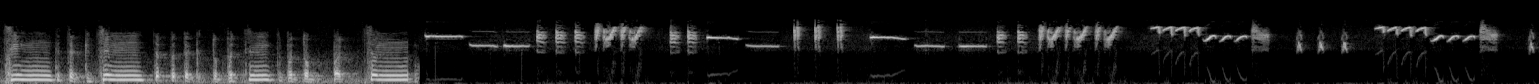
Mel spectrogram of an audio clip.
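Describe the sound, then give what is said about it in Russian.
A reed warbler sings, opening with a few seconds of lower, harsh rhythmic notes, then moving into high whistled phrases and quick repeated trills with a jerky, percussive rhythm. “Камышовка. Очень интересная птичка. Такие трели. Такая ритмика.”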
